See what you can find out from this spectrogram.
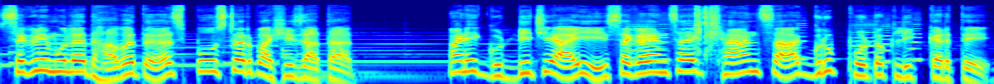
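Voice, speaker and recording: A woman narrating a children's cartoon story in a gentle, even storytelling manner. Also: mid-range voice, unhurried, faint music behind.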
